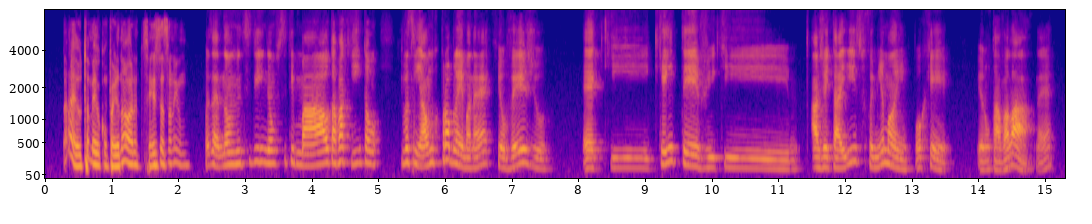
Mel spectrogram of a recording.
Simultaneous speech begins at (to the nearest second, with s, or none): none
